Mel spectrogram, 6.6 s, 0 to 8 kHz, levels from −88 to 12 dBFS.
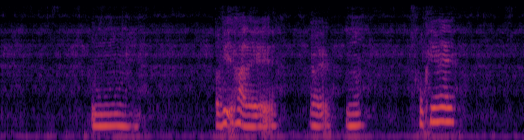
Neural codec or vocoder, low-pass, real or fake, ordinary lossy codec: codec, 16 kHz, 4.8 kbps, FACodec; 7.2 kHz; fake; MP3, 48 kbps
